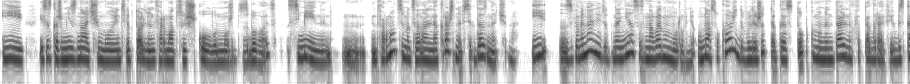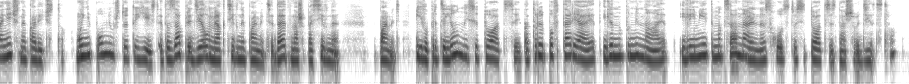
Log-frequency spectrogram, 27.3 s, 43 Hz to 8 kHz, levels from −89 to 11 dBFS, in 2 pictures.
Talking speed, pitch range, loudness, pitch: 145 wpm, 190-245 Hz, -23 LUFS, 210 Hz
